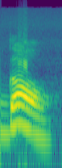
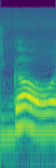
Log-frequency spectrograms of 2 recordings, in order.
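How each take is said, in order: First: Jesus orders the demons out; commanding go. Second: Said in the usual way. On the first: Acted. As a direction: banish them with one word.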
